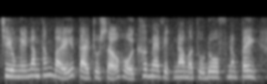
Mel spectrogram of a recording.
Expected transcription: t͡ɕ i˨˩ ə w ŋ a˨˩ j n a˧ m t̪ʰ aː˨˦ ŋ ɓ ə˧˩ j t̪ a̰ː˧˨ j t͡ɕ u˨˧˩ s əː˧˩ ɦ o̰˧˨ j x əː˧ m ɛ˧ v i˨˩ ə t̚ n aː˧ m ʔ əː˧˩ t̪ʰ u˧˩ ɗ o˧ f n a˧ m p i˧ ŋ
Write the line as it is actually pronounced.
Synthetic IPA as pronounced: t͡ɕ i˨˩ ə w ŋ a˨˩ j n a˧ m t̪ʰ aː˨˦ ŋ ɓ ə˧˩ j t̪ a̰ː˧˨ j t͡ɕ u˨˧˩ s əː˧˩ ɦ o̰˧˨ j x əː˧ m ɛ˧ v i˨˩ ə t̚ n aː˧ m ʔ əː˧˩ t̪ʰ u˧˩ ɗ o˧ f n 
